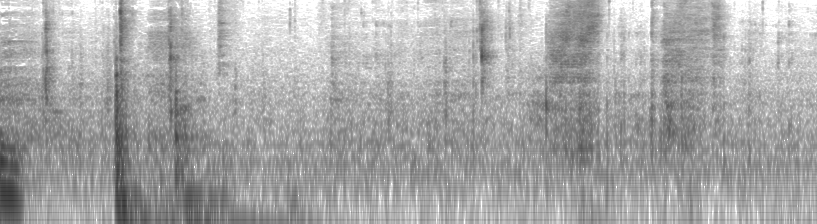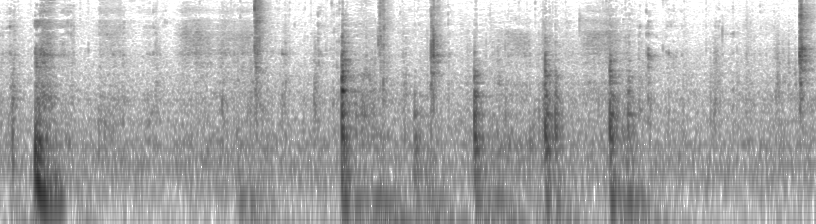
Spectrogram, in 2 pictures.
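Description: A person chewing a mouthful of spicy stir-fried pork and rice close to the microphone: irregular wet smacks and clicks of the mouth.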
